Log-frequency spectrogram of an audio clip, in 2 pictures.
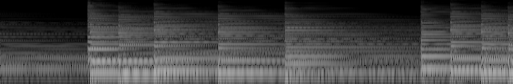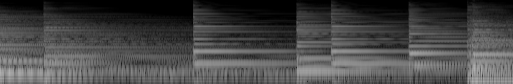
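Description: Background music: a piano playing slow single notes and chords, each struck and left to ring and fade.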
